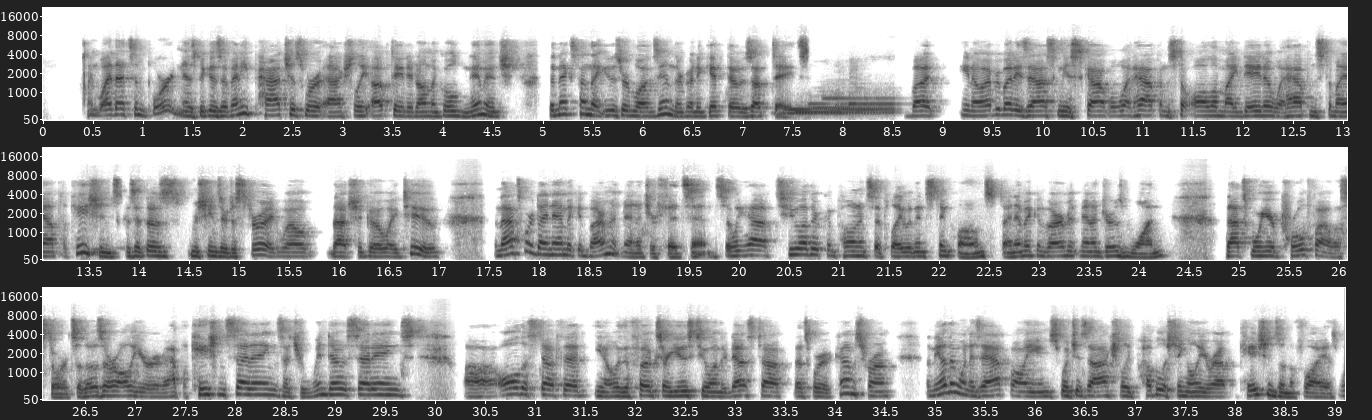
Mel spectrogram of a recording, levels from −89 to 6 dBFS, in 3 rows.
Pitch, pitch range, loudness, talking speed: 165 Hz, 150-185 Hz, -19 LUFS, 215 wpm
